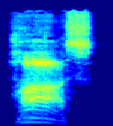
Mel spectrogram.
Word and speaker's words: house: And appreciate the Western Pennsylvania pronunciation of the word house. Haas.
